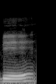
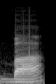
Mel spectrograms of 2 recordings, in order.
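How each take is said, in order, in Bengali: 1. এটি উর্দু ধাঁচে বলা হচ্ছে। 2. এটি আরবি ধাঁচে বলা হচ্ছে। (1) "আসলে এই উচ্চারণটি পুরোপুরি ভুল।" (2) "আপনি লক্ষ্য করুন আমি কেমনভাবে উচ্চারণ করছি।"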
